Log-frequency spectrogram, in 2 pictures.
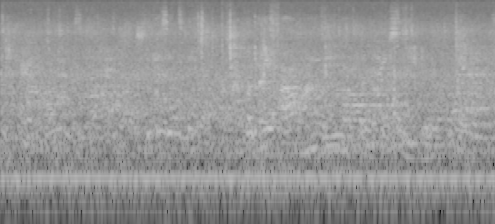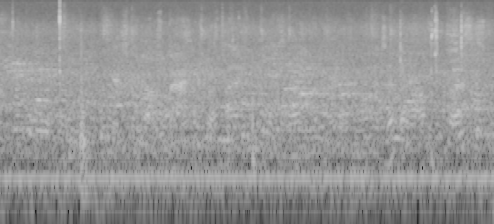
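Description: Young girls chatter and call out nearby in an echoing gym.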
